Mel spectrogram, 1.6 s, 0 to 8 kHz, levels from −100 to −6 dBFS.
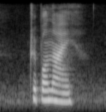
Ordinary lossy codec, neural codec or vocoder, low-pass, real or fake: MP3, 64 kbps; none; 7.2 kHz; real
